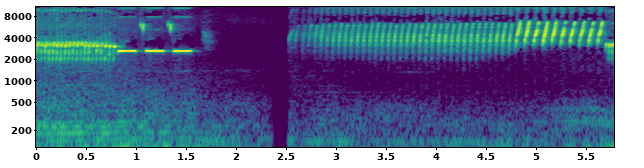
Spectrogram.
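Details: Canary training song: a steady high warbled tone and a few short whistles, a brief silence, then a long fast high trill that gradually strengthens and rises in pitch.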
